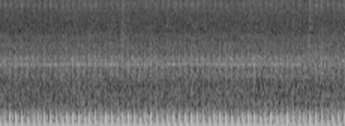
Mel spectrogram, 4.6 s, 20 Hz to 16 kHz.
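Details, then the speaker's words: 2008-2012 Kawasaki Ninja 250R after tune-up (oil change, new plugs, carb cleaning): steady, even idle with quick regular firing, set slightly too high; owner wants to turn idle down. "if i can turn the idle down slightly that's a little too much idle"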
